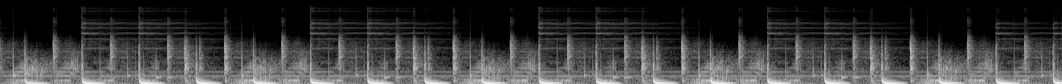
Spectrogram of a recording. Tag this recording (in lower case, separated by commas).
synthesizer, music, musical instrument, sampler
